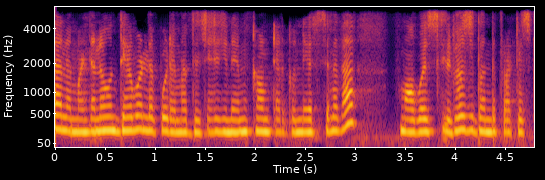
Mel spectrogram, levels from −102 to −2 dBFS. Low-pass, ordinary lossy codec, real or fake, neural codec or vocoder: 5.4 kHz; none; fake; codec, 16 kHz, 1 kbps, X-Codec, HuBERT features, trained on general audio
